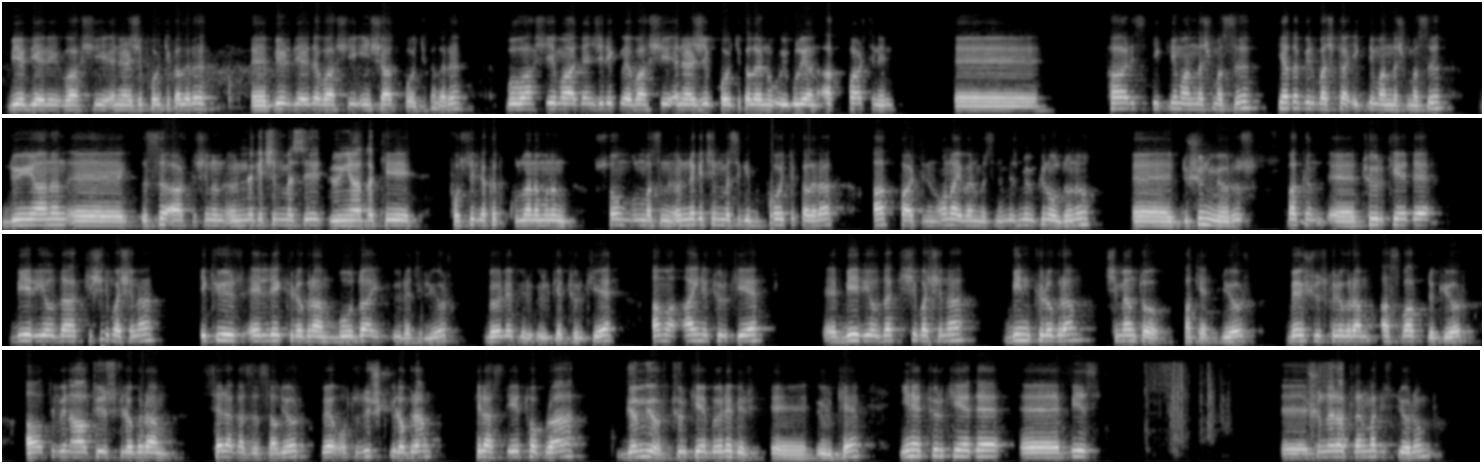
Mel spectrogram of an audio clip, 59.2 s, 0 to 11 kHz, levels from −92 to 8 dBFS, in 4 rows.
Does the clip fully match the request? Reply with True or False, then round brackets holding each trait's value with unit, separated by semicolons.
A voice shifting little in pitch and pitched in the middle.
True (2.3 semitones; 155 Hz)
